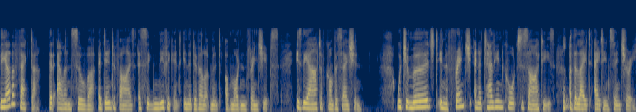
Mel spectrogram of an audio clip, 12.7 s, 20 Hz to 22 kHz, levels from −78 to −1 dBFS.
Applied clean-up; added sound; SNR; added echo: neural mask model Resemble Enhance denoiser.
